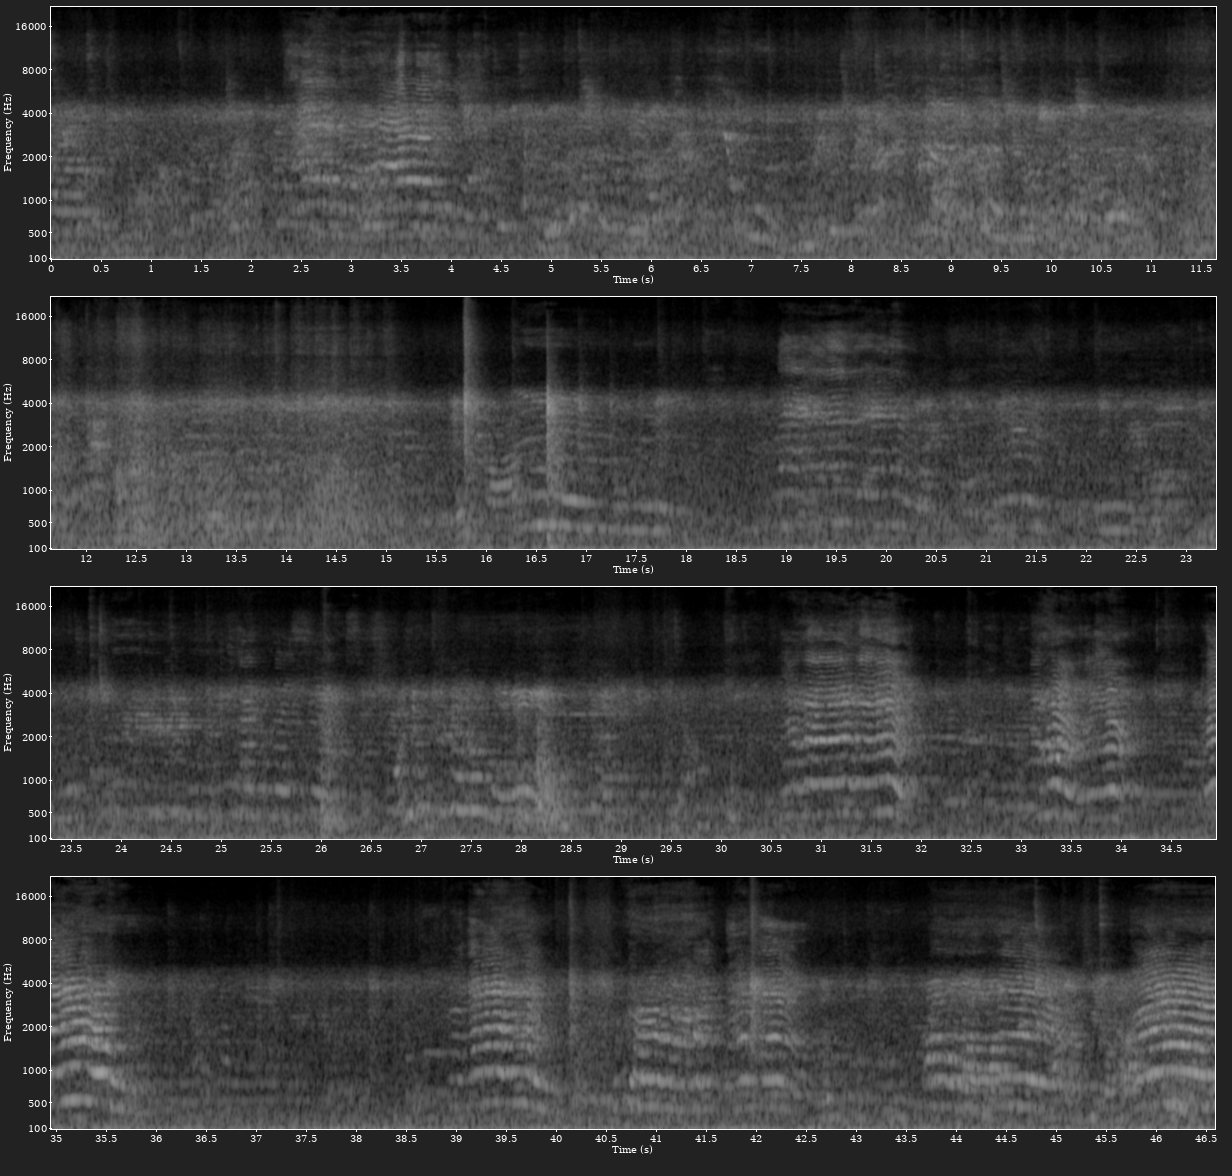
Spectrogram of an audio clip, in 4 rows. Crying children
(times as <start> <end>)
2.4 4.6, 30.6 32.2, 33.0 36.0, 39.0 42.6, 43.7 46.5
